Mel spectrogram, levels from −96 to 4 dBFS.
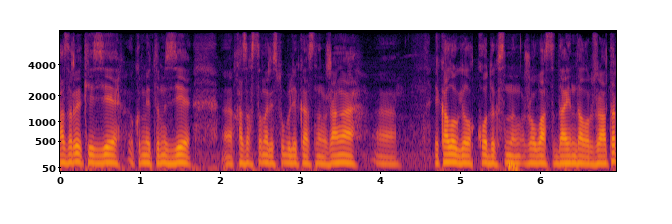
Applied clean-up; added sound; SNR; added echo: none; none; none; none.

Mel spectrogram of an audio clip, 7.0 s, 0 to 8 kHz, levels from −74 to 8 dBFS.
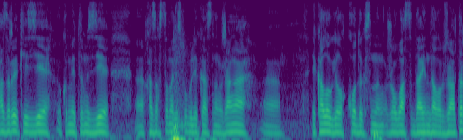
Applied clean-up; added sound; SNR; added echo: none; Whoosh, swoosh, swish; 1 dB; none.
